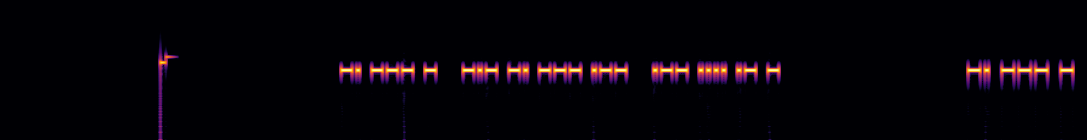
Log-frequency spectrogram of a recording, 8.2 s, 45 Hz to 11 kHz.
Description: Morse code, heard as a keyed tone, about 34 wpm, 700 Hz. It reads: NOT KNOW WHAT NOT
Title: Speed-Racing - Sets of 3 Words 28wpm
